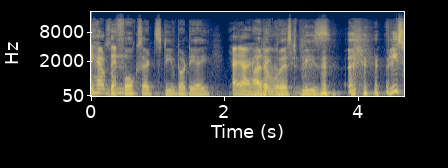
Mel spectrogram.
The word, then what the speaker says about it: Steve.ai: If you go for something called as Steve.ai, they...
